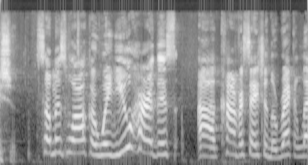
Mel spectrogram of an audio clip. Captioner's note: none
